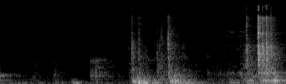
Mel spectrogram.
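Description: A house door is opened, with a couple of clunks and rattles of the latch and panel at close range, quiet room tone around them.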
